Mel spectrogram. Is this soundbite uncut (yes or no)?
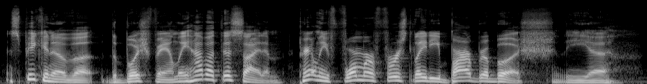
no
